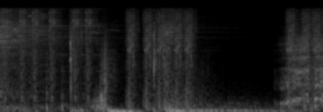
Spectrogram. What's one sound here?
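Game sound effects whoosh and chime.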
